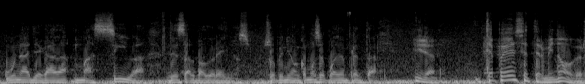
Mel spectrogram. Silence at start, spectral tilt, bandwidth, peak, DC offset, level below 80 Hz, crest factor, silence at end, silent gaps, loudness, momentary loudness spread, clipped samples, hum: 0 s; -6 dB/octave; 12.5 kHz; -14 dBFS; under 0.1%; -36 dBFS; 14 dB; 0 s; none; -29 LUFS; 3 LU; under 0.1%; none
